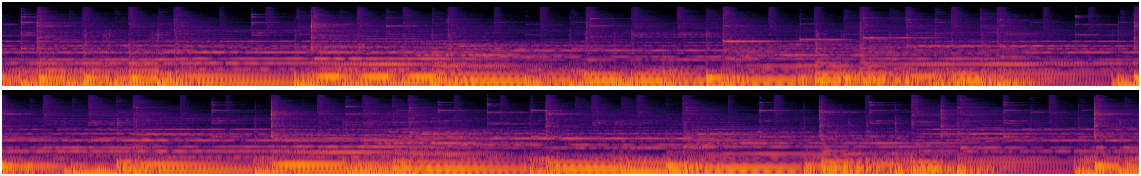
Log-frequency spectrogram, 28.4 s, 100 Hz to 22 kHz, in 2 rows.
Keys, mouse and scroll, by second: 0.0 Escape, 1.3 click, 2.0-3.6 drag, 3.6 a, 5.6-7.1 drag, 7.9 click, 21.8-24.2 drag, 24.2 middle click, 24.3-28.4 drag.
